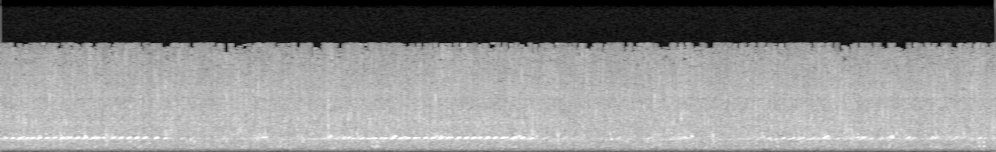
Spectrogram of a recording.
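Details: Stream-dwelling Kajika frogs with a lovely bird-like voice: a long high pulsed trill sustained for several seconds, then shorter bursts, over continuous burbling stream water.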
